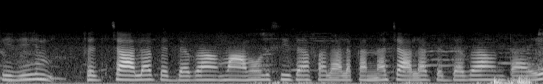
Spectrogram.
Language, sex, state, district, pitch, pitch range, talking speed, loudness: Telugu, female, Andhra Pradesh, Chittoor, 210 Hz, 200-215 Hz, 100 wpm, -20 LUFS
